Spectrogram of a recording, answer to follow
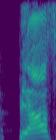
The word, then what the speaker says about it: प्यास: तो देखिए, जो मैं प्यास बोला हूं, तो इसमें प का उच्चारण तेजी से हो रहा है। इसका मतलब आधा प या और फिर ऐसे स, क्या बन गया? प्यास हो गया।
